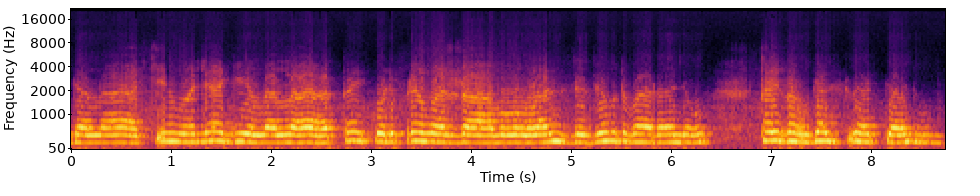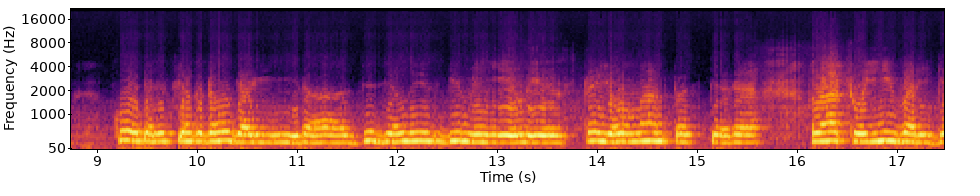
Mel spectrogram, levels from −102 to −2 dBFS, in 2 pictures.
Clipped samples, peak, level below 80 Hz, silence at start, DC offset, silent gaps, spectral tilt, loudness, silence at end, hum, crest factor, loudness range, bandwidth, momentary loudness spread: under 0.1%; -2 dBFS; -42 dBFS; 0 s; under 0.1%; none; -10 dB/octave; -12 LUFS; 0 s; none; 10 dB; 2 LU; 4.4 kHz; 6 LU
